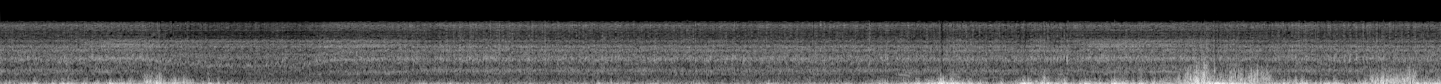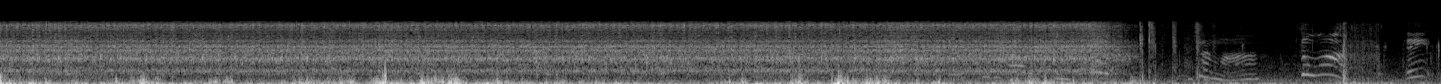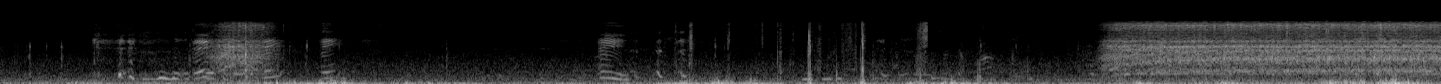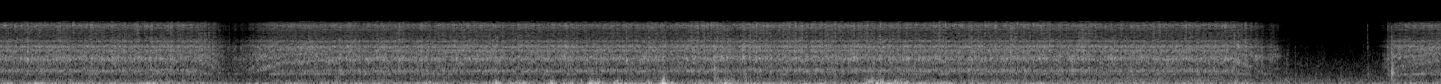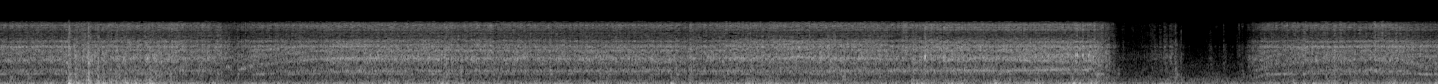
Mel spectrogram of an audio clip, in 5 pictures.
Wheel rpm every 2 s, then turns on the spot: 150, 120, 160, 160, 160, 160, 160, 160, 160, 160, 160, 160, 140, 10, 10, 20, 0, 0, 0, 10, 130, 160, 130, 140, 160, 160, 160, 140, 50, 140, 140, 160, 160, 160, 90, 110.
28-30 68-70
